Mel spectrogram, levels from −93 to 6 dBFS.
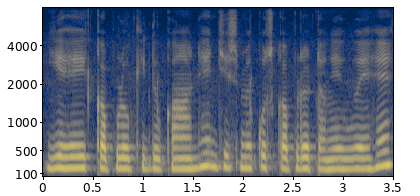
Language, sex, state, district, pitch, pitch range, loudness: Hindi, female, Maharashtra, Washim, 190 Hz, 185-200 Hz, -18 LUFS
